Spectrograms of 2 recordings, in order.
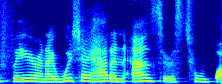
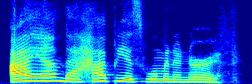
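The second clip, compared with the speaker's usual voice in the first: ordinary talk, nothing marked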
